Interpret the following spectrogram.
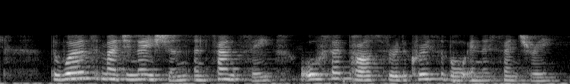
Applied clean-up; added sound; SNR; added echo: none; Gull, seagull / Fowl; 16 dB; reverberation time 2.6 s.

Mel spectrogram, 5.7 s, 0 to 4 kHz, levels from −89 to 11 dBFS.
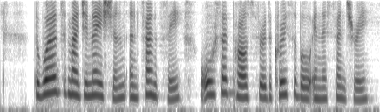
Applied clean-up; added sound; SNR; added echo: neural separator model SepFormer WHAMR!.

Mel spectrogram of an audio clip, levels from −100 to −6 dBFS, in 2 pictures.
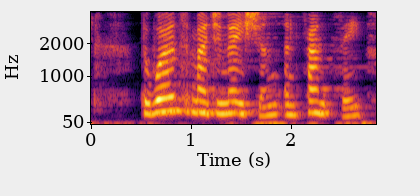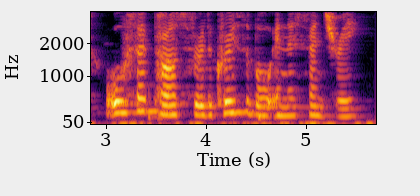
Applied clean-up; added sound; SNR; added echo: classical method WPE with log-MMSE.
